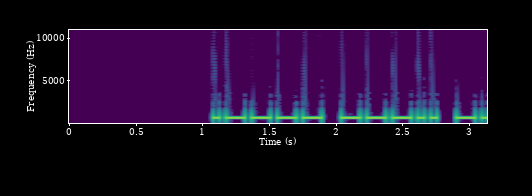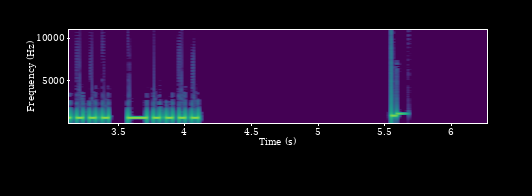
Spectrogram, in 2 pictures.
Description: Morse code, heard as a keyed tone, about 25 wpm, 700 Hz. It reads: 1866
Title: Numbers - 4-Digit 25wpm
